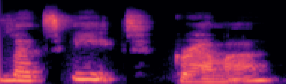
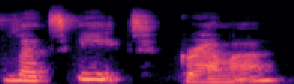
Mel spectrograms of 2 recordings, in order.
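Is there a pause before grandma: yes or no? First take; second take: yes; yes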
